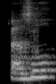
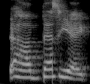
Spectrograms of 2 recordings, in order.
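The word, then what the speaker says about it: Bézier: And the word bezel curve, is that how you said it? Bezier curve.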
